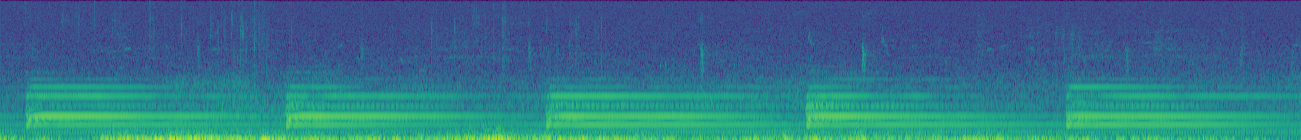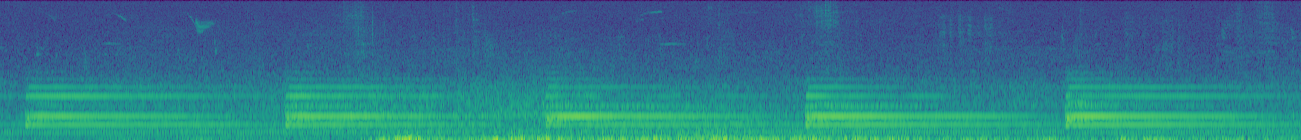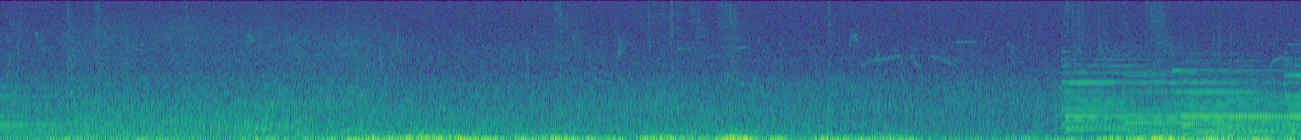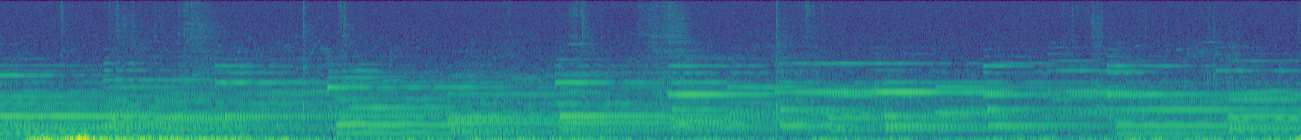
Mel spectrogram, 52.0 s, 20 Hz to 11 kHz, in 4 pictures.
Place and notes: Finch Park, Lake St., Arcadia, MI, USA - Noon Chimes (Trinity Lutheran Church)
At Finch Park, near the tennis courts, the noon chimes are heard from about a block and a half away. A west wind continues to keep the air temperature relatively low on this early spring Sunday. The township's handyman, with a shovel, tidies up the edges of a sidewalk across the street. Stereo mic (Audio-Technica, AT-822), recorded via Sony MD (MZ-NF810, pre-amp) and Tascam DR-60DmkII.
